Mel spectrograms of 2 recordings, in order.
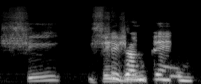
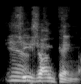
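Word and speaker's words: Xi Jinping: with the Chinese president uh with am I pronouncing this right? Xi Jangping Xi Jangping.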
